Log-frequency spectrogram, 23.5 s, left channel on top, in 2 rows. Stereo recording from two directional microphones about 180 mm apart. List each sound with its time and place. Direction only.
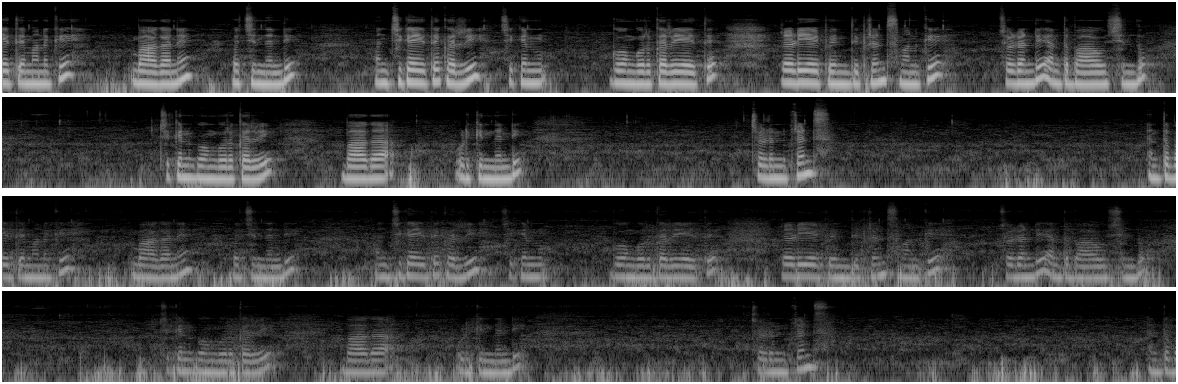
0.0 s a woman's voice: 50° left (ahead or behind)
13.3 s a woman's voice: 45° left (ahead or behind)
19.2 s a woman's voice: 45° left (ahead or behind)
23.4 s a woman's voice: 45° left (ahead or behind)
